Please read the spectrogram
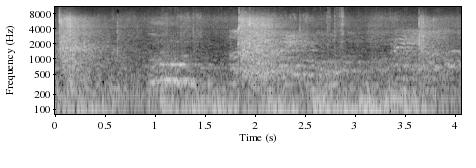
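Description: Pitched baseballs smacking into catchers' mitts in an indoor bullpen: two sharp catches about two seconds apart and a fainter one near the end, each echoing in the hall, over a low rumble and voices.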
